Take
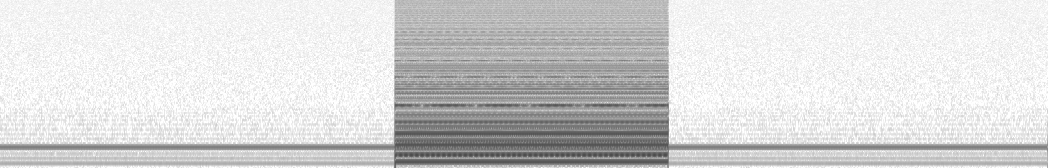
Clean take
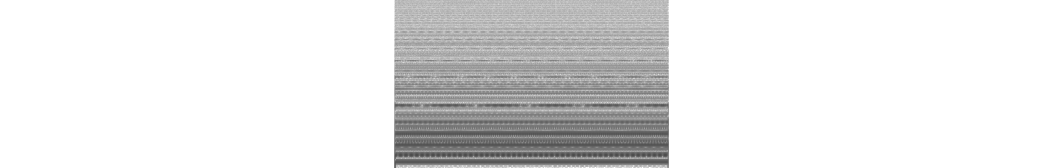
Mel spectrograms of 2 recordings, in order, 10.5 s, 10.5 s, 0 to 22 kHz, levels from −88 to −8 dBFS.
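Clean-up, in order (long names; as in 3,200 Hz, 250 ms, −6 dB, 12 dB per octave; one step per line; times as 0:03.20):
hum removal 115.6 Hz, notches 13
notch filter 500 Hz, Q 30
downward expander −43 dBFS, range −21 dB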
